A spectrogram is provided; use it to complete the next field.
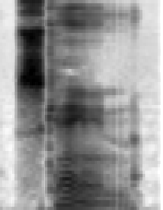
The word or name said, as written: skein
